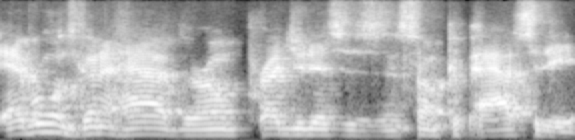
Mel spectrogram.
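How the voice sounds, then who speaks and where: Here is a man with an ordinary speaking voice. His pitch is medium, with ordinary variation. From Philadelphia suburbs, US. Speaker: NFL offensive lineman. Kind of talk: interview.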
